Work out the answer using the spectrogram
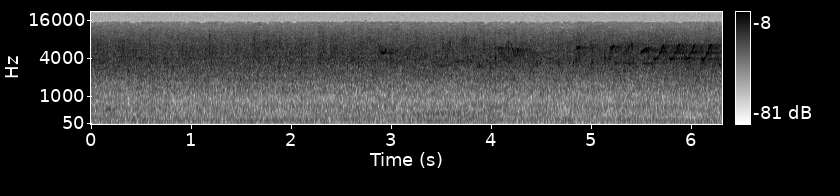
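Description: Faint outdoor ambience: a steady soft hiss, with a bird's quick trill of short high chirps, about eight a second, starting about five seconds in.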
